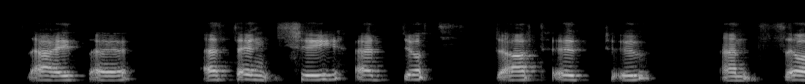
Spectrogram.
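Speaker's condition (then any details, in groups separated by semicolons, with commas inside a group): Cerebral palsy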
